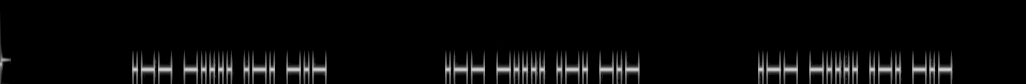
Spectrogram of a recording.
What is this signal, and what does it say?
Morse code, heard as a keyed tone, about 28 wpm, 700 Hz. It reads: W6RK W6RK W6RK
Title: Call Signs Repeated 2x - 28wpm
